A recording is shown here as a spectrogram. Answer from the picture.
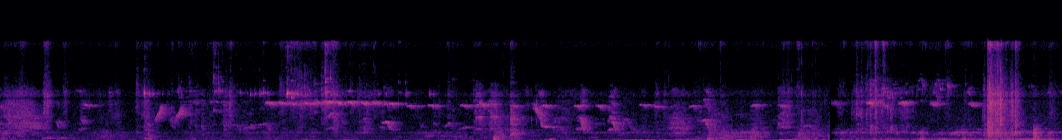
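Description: Small birds chirping in short, high calls, one thin high note held for a couple of seconds.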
